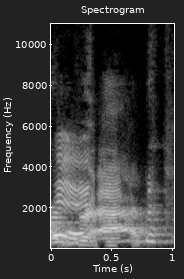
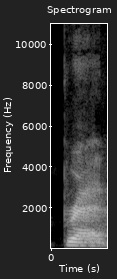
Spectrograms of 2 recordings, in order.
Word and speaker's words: bread: Could I have some more Brad? Exactly. Could I have some more Brad Pitt, please? Okay, Remember, good. Massimo pronunciation, bread with an E. Bread, exactly, bread.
